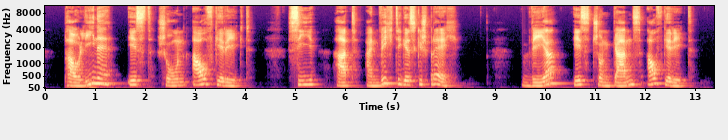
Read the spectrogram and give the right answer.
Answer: Pauline. Sie ist schon ganz aufgeregt.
